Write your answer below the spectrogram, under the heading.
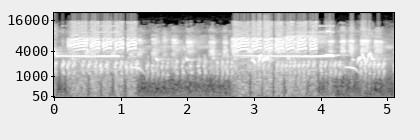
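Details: Agitated Green leafbird chatter used to lure birds: rapid trilled notes stacked high, a thin sustained whistle through parts, then looping slurred whistles toward the end.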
